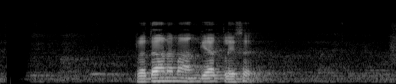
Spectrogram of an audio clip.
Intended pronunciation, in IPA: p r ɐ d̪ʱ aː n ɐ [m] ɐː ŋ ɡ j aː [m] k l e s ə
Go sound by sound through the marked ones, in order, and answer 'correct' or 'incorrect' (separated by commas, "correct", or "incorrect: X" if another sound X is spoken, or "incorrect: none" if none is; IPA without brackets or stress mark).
correct, incorrect: none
